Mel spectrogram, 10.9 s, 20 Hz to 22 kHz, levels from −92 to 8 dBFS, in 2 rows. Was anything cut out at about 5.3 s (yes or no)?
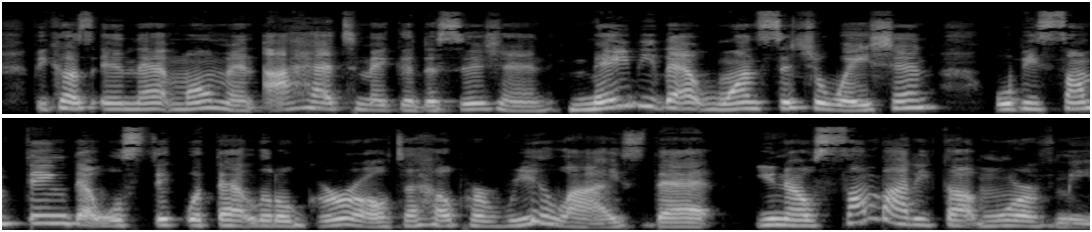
no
